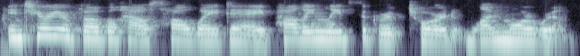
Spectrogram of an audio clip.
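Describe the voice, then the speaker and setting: A woman's voice: on the low side, moderate pace, dull audio. A woman reading scene headings and action lines as narrator at a script table read. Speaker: stage direction narrator.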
